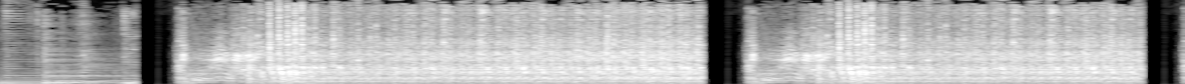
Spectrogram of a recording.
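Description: Strummed guitar music for about a second, then a tractor engine running: a sound effect dubbed over a toy tractor. The engine sound cuts to silence for a moment twice.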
